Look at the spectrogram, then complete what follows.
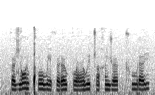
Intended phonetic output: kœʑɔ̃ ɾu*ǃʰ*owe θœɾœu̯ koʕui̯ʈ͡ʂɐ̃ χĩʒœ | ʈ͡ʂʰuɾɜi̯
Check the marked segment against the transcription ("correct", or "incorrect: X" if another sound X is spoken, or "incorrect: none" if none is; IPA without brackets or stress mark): correct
